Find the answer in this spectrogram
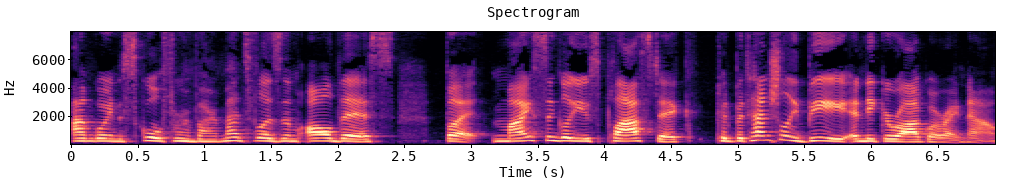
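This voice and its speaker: A normal speaking voice from a woman with an American accent, fairly high in pitch with ordinary pitch variation, at a moderate pace in a very clean recording with a silent background. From Chicago. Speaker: sustainability advocate. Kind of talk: casual chat. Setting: studio.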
